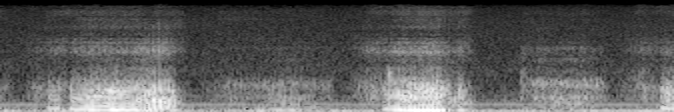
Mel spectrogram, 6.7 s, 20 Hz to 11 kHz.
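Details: Sleep snoring recorded on 2025/01/20: deep, rumbling snores on each in-breath about every three seconds, quieter out-breaths between, steady background hum.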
